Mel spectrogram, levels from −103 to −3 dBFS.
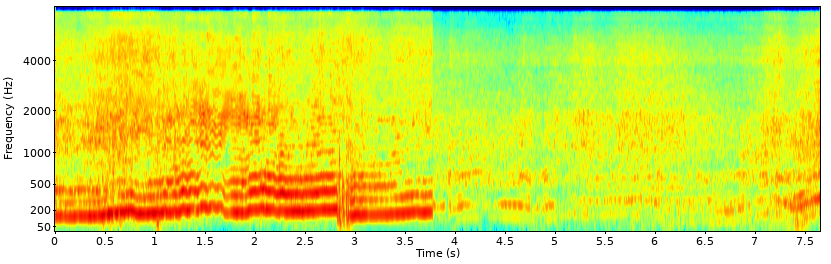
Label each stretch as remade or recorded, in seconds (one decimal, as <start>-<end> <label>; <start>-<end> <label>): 0.0-4.5 remade; 4.5-7.7 recorded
